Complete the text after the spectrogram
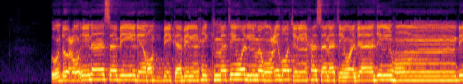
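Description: A man chants in a long, drawn-out melodic voice through a microphone, echoing in a large hall.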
